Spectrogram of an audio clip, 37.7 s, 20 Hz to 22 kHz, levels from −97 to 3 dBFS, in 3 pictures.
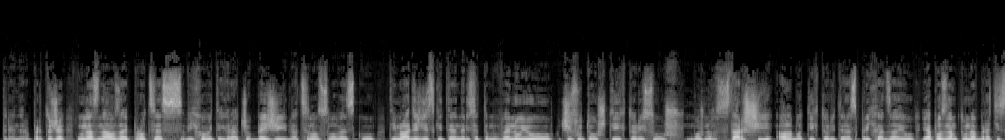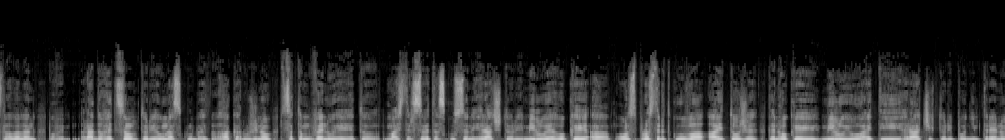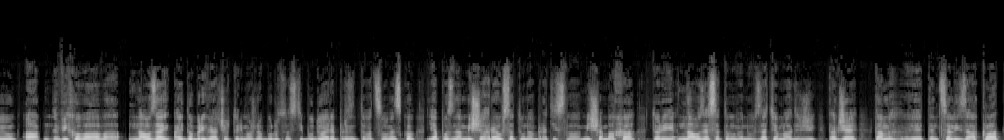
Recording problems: none

